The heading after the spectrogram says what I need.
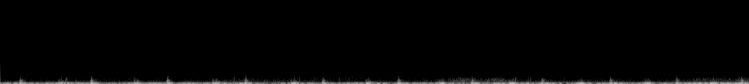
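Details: Heartbeat ASMR recording with a steady, regular lub-dub at about 80 beats per minute over a low hum; a normal heartbeat.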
